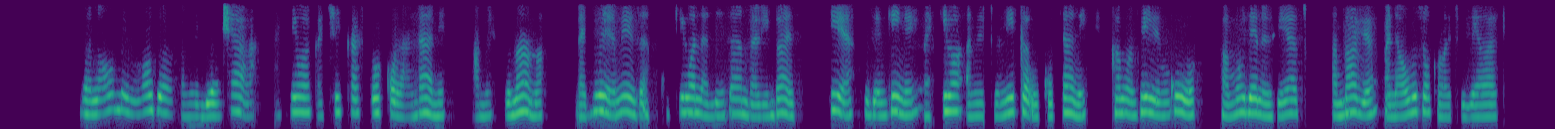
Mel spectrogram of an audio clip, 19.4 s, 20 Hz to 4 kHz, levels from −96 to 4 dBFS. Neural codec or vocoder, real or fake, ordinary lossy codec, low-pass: codec, 16 kHz, 1 kbps, X-Codec, HuBERT features, trained on general audio; fake; AAC, 32 kbps; 3.6 kHz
